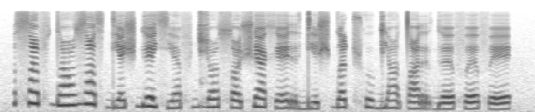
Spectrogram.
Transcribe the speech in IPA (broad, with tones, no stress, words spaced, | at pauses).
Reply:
sˤɪ˦˥f dˤo̤˦˥zˤi˥˩sˤdʲa˩˧ʃ ɡɛ˥˩sʲa̤˩˧˩fd͡ʑo̤˦˥ sˤo˩˧ʃ ɾa˥˩xɛ˩˧˩rdʲɜ˩˧ʃdˤɪ˦˥ ʈ͡ʂʰo̤˥˩ɡja̤˥˩tˤa˩˧˩r ɡɜ˩˧fɜ˩˧˩fɛ˩˧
